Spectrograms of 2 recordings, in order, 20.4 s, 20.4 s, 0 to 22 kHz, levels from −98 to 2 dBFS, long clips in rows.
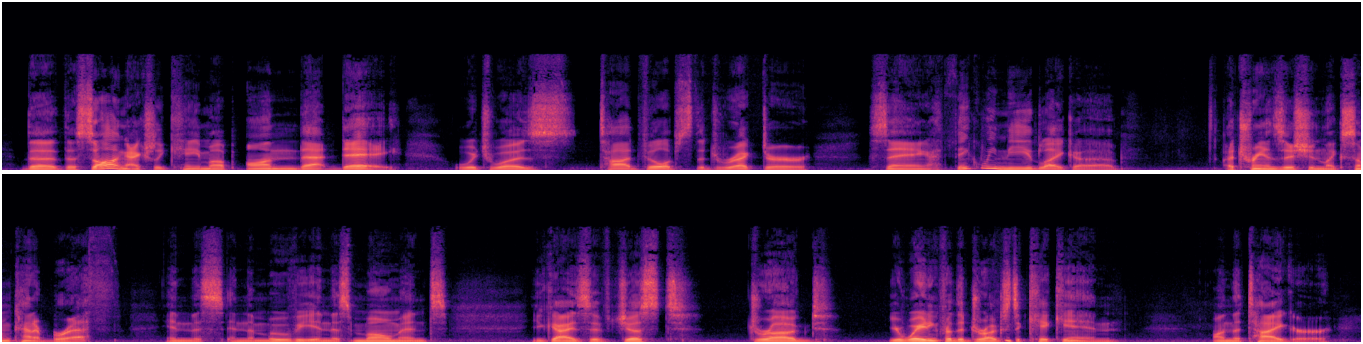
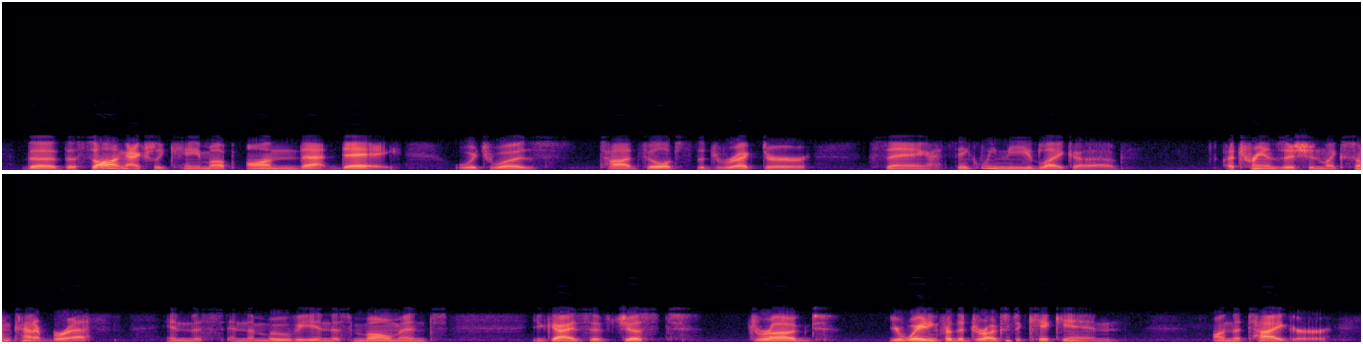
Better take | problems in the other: first | phone-call audio; nothing above 3.5 kHz

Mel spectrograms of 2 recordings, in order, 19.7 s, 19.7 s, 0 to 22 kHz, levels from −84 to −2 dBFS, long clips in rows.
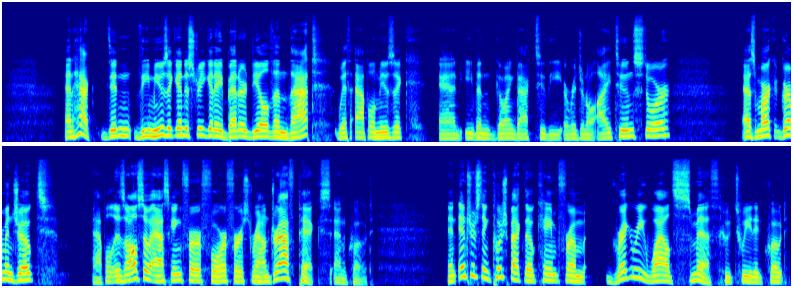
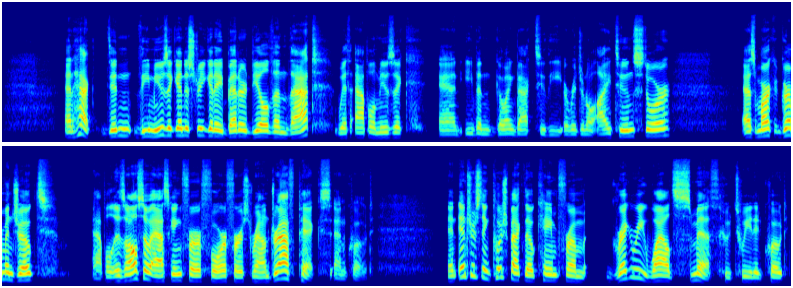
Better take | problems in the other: first | thin; very; fading below 350 Hz

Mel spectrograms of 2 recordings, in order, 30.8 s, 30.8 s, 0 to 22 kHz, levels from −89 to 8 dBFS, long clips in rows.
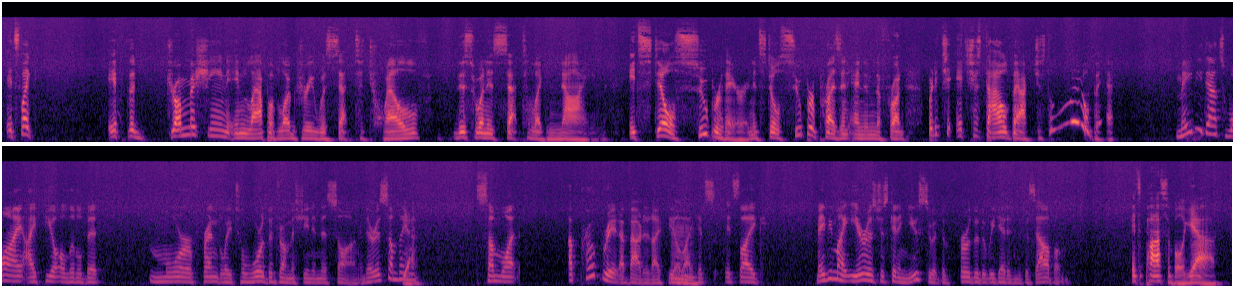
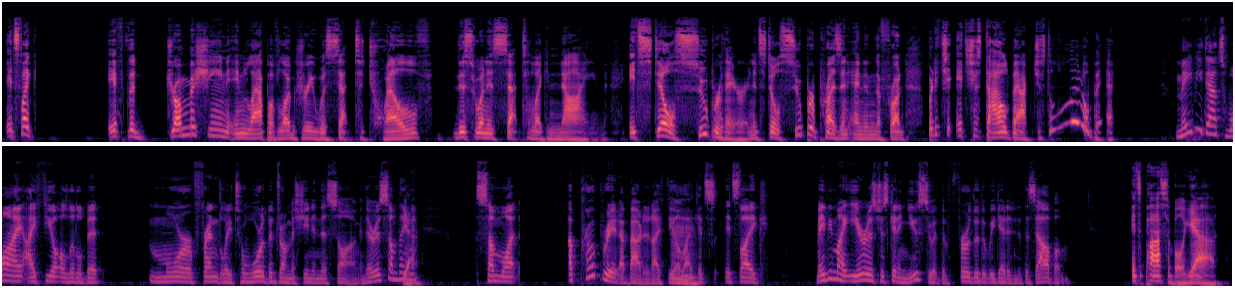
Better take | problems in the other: second | hiss; noticeable; throughout; 10 dB below the speech

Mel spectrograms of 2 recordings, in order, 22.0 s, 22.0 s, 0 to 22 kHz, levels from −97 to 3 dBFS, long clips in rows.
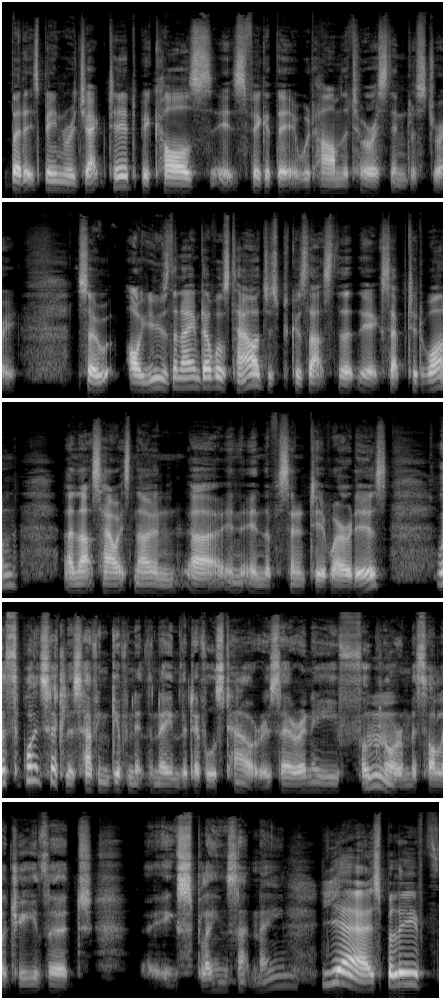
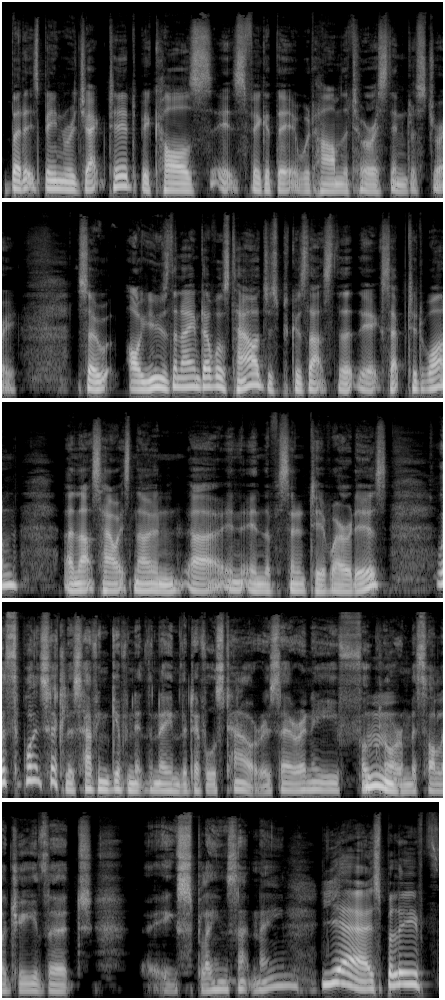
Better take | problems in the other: second | thin; very; fading below 350 Hz

